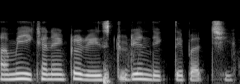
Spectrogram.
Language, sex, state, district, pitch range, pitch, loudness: Bengali, female, West Bengal, Alipurduar, 210-245 Hz, 235 Hz, -15 LUFS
